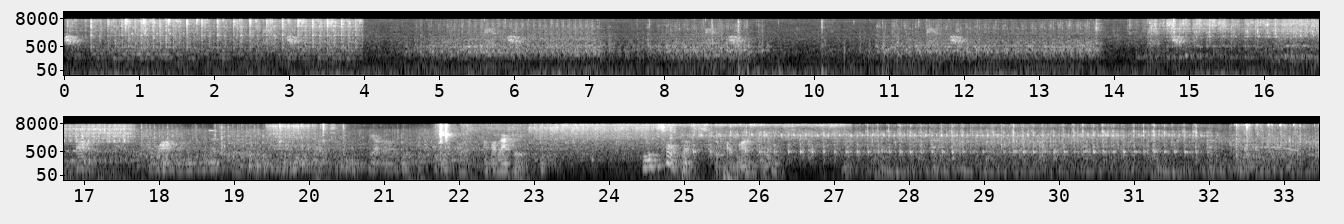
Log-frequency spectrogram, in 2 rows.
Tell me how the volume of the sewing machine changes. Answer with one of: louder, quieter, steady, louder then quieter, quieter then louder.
steady.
